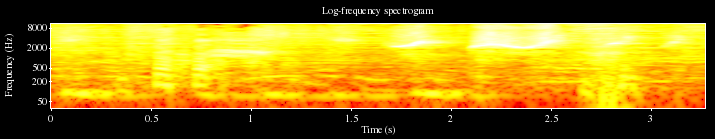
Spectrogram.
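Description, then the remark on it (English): A person whistles two short, high tones, the second one longer and rising slightly, with breathy vocal sounds in between. “You know whistle? You know whistle?”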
